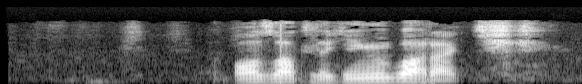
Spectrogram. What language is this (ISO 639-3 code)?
uzb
